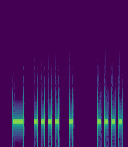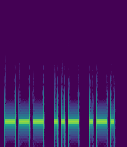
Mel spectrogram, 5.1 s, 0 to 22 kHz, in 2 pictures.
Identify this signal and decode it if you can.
Morse code, heard as a keyed tone, about 17 wpm, 700 Hz. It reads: THE HOUR
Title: Sets of 5 Words Encore2 17wpm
